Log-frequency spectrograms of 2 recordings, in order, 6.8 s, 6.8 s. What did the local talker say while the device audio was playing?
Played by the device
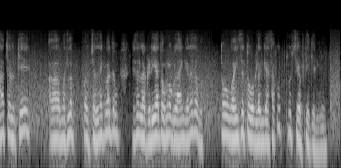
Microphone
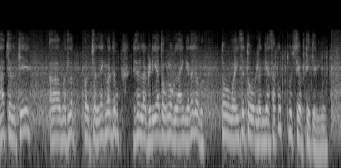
none

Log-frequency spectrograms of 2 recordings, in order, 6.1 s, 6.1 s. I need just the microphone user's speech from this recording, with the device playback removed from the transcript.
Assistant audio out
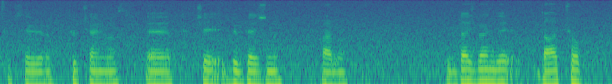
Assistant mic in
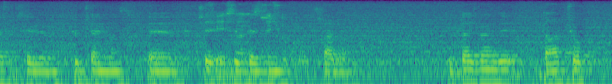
şey sahnesi de çok komik.

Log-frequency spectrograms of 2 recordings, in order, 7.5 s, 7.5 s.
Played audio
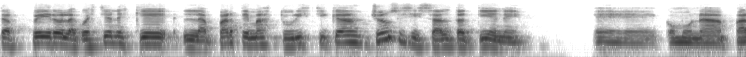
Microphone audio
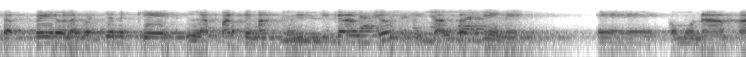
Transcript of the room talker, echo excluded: mm, espérate, este no me acuerdo,

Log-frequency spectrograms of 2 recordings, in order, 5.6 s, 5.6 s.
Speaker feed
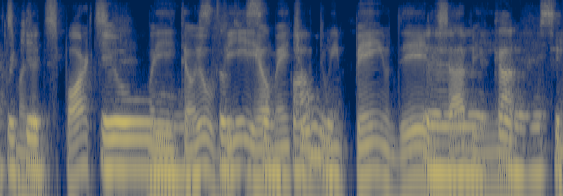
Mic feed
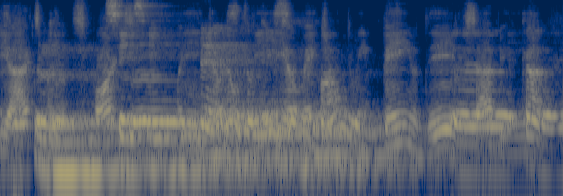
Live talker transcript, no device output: uhum. Sim, sim. É, no momento, uhum.

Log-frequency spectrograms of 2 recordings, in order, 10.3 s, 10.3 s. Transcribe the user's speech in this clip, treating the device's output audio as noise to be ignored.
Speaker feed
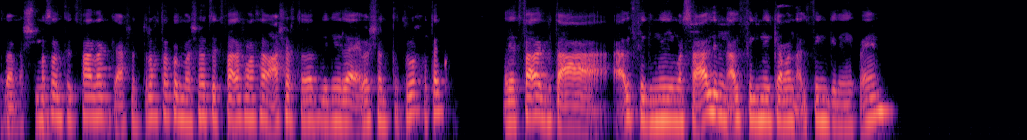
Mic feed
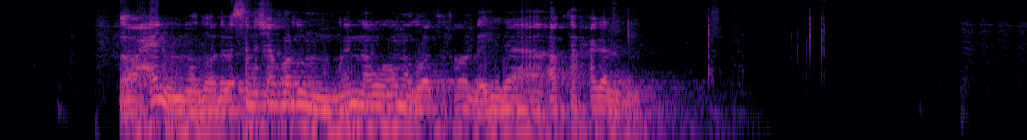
اه حلو الموضوع ده بس انا شايف برضو من المهم هو هو موضوع الفطار لان ده اكتر حاجه ال-

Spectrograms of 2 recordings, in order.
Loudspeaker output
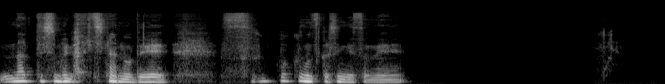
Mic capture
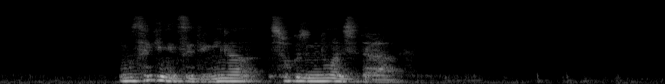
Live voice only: もう席についてみんな食事目の前にしてたら、

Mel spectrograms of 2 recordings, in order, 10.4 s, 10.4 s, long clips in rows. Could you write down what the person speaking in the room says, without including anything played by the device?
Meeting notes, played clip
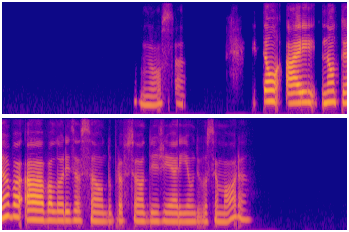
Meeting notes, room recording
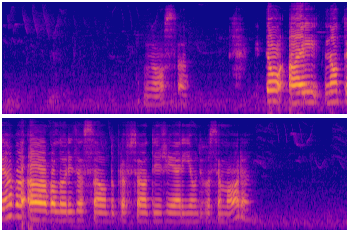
none

